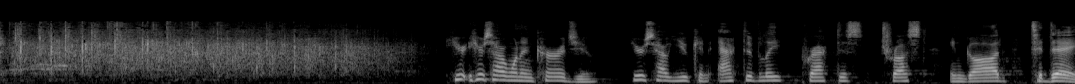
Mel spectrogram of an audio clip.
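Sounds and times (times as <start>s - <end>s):
audience applause: 0.0s - 4.3s
speech: 4.5s - 10.7s.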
